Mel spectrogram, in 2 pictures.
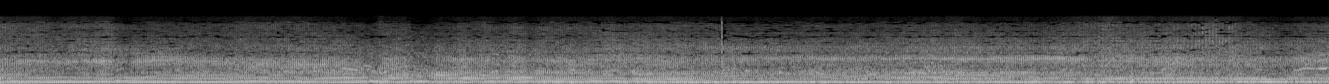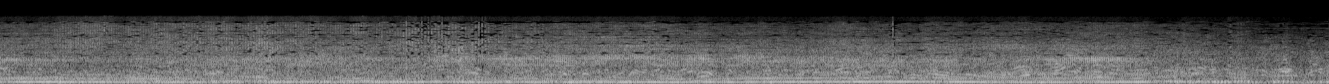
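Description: Quad (ATV) engine running hard under load, its pitch wavering up and down as the machine churns through deep mud. The engine drone stops near the end.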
